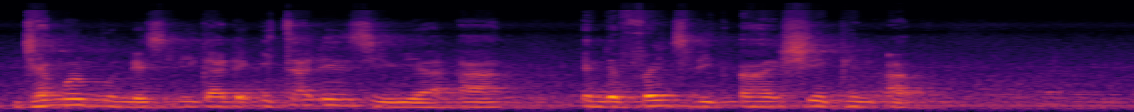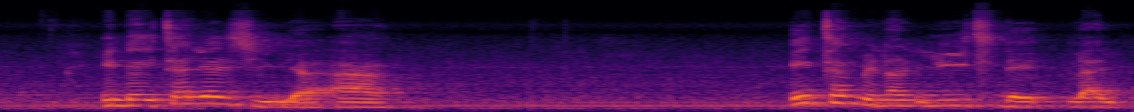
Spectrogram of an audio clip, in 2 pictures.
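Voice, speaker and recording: A man from Ghana hosting a casual sports live stream, greeting viewers by name and asking them questions. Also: a little high. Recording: echoey room with loud background noise.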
